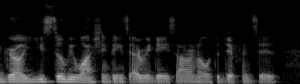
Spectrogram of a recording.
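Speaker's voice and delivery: normal talking voice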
